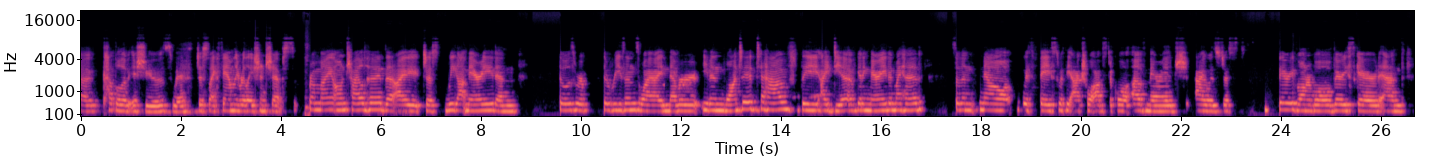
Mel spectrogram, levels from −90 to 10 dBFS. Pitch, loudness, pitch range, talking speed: 200 Hz, -18 LUFS, 190-215 Hz, 130 wpm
